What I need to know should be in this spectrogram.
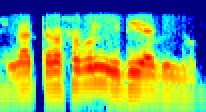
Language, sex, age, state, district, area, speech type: Santali, male, 45-60, Odisha, Mayurbhanj, rural, conversation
